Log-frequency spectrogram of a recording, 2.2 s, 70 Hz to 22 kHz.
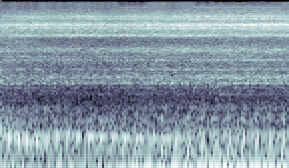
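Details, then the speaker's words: Abandoned Pontiac Fiero lowrider V6, first start on new fuel system, no throttle: rough lumpy idle, uneven chuffing and skipping beats, running on three or four of six cylinders; owner attributes to clogged fuel injectors. "all right i'm not hitting the gas at all it is running horribly there you go all right what do you guys think is it running on three or four out of the six cylinders this is so so bad but to be honest with you i'm not even gonna dig deep into why it's misfiring it's gotta be the fuel injectors"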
